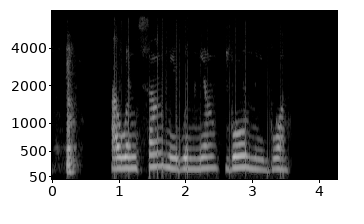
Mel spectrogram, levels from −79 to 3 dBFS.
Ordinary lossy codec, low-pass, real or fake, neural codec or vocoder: Opus, 16 kbps; 7.2 kHz; real; none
